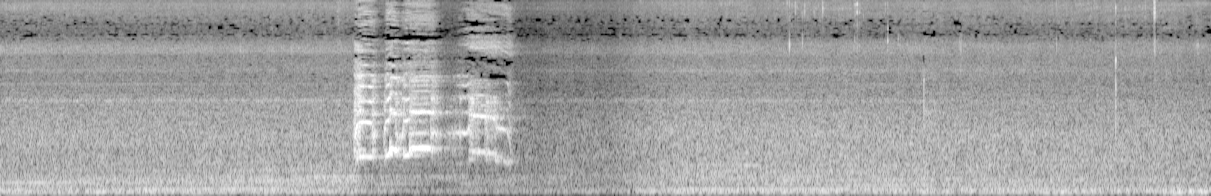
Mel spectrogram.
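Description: Rooster crowing once, a loud cock-a-doodle-doo of about a second and a half starting some three and a half seconds in. A steady low hum runs underneath before and after the crow.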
